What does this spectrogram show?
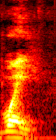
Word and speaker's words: buey: insulto era: eres un buey. pero no con G, como se usa ahora. Órale, güey, para todo México es güey. No, con la letra B, correctamente pronunciada.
